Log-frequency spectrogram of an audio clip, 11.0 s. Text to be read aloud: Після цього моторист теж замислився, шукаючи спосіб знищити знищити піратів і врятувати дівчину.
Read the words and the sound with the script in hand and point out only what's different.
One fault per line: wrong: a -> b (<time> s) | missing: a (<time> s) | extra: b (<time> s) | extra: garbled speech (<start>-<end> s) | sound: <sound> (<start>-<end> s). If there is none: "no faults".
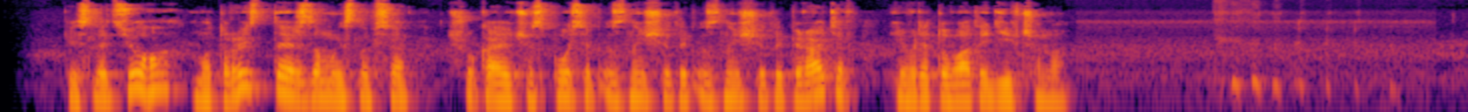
sound: laugh (9.1-10.6 s)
